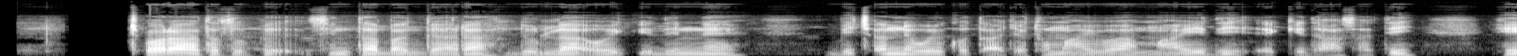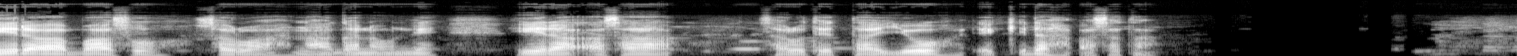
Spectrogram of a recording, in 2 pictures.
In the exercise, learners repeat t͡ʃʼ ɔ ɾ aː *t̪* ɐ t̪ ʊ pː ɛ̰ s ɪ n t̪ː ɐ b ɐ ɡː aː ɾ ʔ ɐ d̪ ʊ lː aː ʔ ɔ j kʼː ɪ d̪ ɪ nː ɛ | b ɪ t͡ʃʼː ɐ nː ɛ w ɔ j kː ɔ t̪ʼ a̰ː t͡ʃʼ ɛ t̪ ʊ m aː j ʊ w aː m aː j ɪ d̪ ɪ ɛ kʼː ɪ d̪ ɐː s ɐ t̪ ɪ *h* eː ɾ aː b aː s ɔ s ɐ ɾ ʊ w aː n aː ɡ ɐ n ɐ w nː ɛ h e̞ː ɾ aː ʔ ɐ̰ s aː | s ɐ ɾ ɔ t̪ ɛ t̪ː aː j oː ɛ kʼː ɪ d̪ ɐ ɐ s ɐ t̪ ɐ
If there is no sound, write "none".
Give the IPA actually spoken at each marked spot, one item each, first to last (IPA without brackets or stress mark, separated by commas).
t̪, h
